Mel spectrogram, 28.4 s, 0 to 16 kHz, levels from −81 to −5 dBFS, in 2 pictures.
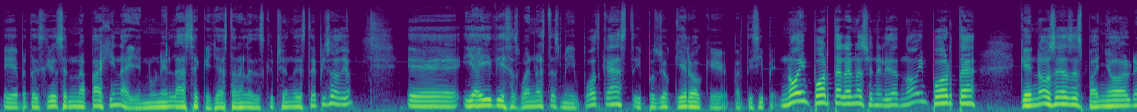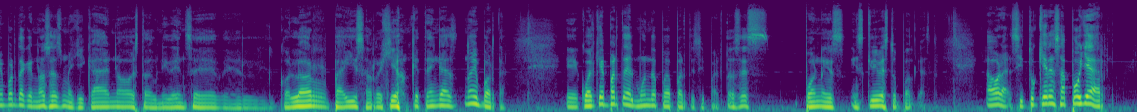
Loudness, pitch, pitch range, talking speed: -25 LUFS, 125 Hz, 110-155 Hz, 160 wpm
